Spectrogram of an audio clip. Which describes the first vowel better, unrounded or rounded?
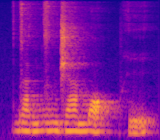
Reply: unrounded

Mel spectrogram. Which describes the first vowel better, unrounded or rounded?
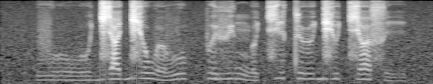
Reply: rounded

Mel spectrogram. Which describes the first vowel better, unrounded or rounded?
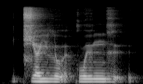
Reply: unrounded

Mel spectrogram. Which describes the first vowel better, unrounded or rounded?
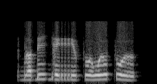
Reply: unrounded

